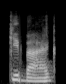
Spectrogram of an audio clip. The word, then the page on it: kitbag: Indian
